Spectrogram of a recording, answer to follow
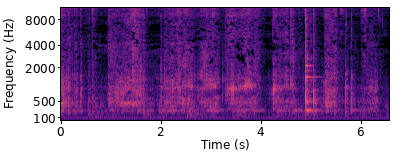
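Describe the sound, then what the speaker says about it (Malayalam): Jaggery and grated coconut are stirred in a pan for a sweet poha snack, repeated scraping strokes with occasional utensil clinks, close and moderately quiet. "നല്ലവണ്ണം തേങ്ങയിലേക്ക് പിടിച്ച് വരുന്നത് വരെ നമ്മളതിനെ ഇളക്കിക്കൊണ്ടിരിക്കണം."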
